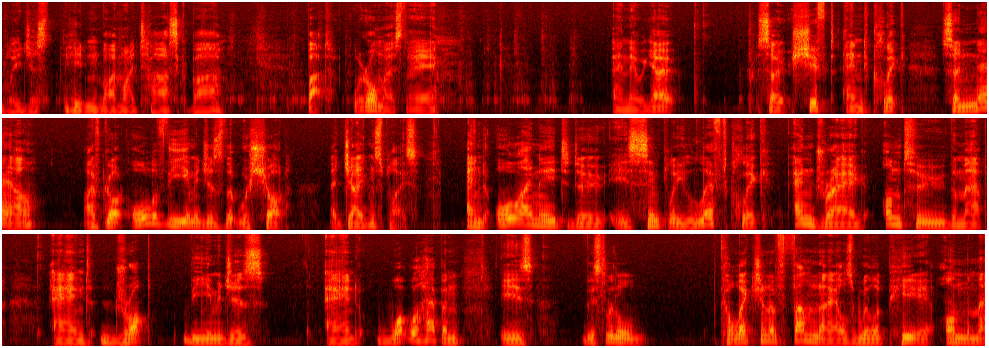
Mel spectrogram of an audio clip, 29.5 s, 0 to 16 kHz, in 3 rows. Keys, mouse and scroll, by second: 4.6-5.0 shift+scroll up 2, 7.0 shift+click, 16.8-20.2 drag, 24.7 click.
